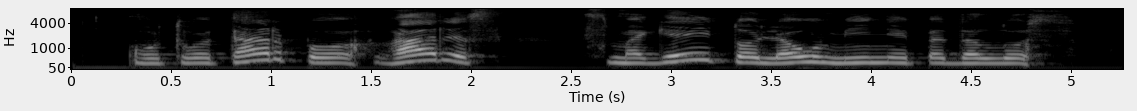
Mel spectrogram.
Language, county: Lithuanian, Vilnius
